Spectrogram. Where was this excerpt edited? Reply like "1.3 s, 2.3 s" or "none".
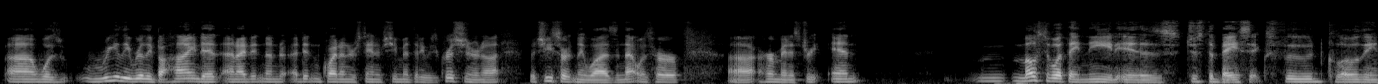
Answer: none

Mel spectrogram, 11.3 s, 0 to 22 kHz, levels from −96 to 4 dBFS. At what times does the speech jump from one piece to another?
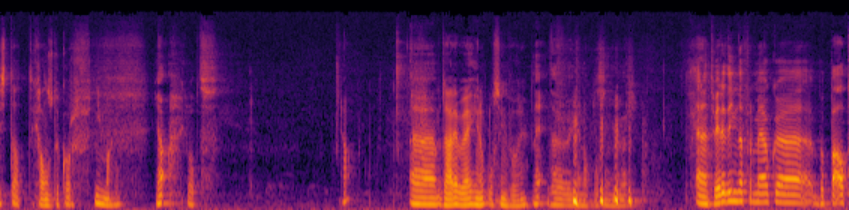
none

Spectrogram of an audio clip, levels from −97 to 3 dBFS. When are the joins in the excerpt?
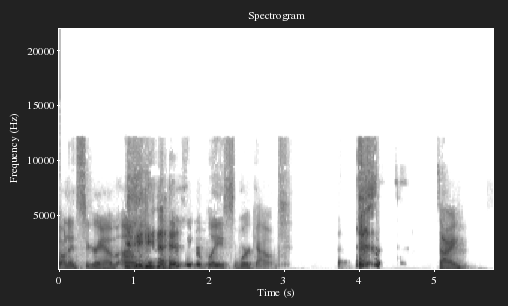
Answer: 2.3 s, 3.2 s

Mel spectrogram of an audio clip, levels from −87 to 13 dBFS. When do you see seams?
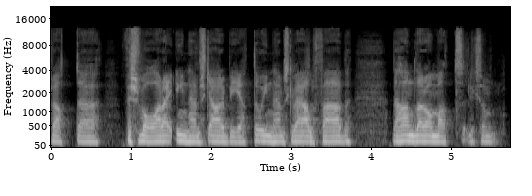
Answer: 1.5 s

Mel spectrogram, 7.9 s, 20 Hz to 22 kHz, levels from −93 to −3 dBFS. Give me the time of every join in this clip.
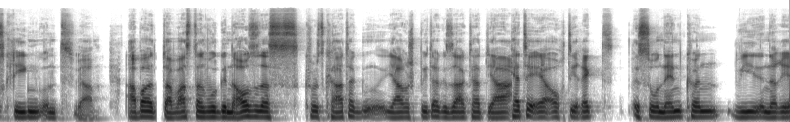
1.6 s, 5.1 s

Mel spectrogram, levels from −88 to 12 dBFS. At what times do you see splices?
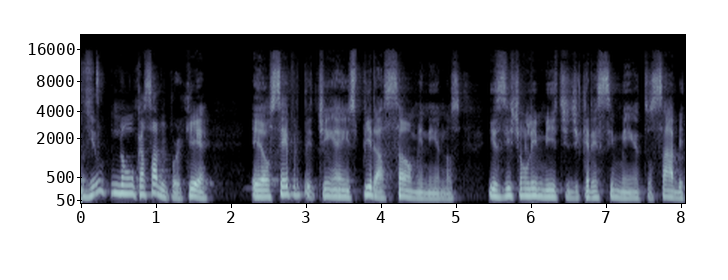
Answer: none

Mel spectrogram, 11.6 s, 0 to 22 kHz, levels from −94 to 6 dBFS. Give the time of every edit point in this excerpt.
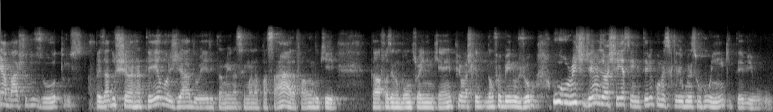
none

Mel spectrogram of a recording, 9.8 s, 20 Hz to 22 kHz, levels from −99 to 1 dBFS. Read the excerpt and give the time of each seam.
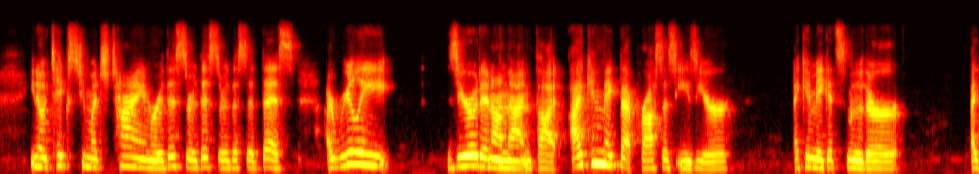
none

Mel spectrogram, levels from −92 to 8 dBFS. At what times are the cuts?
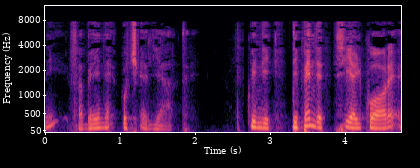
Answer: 1.2 s, 2.6 s, 3.7 s

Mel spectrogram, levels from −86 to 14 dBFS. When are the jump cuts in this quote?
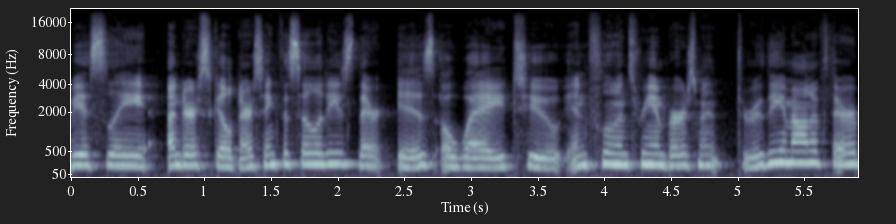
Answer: none

